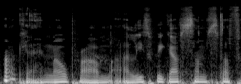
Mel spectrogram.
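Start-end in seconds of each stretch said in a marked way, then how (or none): none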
